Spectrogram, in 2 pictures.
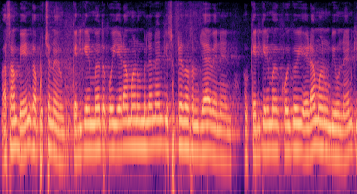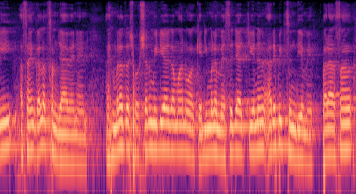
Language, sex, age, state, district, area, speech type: Sindhi, male, 18-30, Madhya Pradesh, Katni, urban, spontaneous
